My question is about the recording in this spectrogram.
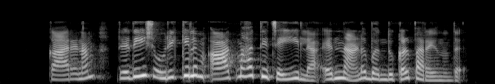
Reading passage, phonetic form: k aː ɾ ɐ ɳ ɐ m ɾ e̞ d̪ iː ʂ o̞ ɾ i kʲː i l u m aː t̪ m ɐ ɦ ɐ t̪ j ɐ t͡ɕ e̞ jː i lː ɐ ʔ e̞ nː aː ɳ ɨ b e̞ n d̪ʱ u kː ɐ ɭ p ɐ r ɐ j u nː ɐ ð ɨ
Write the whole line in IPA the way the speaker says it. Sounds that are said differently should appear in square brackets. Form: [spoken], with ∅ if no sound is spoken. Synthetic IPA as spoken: k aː ɾ ɐ ɳ ɐ m ɾ e̞ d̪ iː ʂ o̞ ɾ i kʲː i l u m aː t̪ m ɐ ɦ ɐ t̪ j ɐ t͡ɕ e̞ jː i lː ɐ ʔ e̞ nː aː ɳ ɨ b e̞ n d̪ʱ u kː ɐ ɭ p ɐ r ɐ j u nː ɐ ð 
